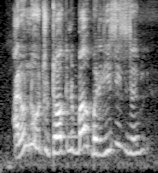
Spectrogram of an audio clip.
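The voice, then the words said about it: Put-on Indian-sounding accent. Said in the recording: “fake Canadian accent ... I was a little Indian in that ... full-blown. Full-blown Indian?”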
